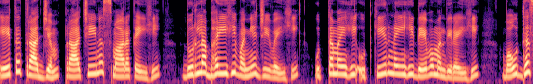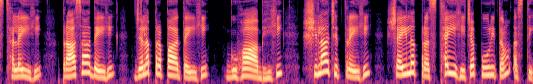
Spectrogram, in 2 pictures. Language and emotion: Sanskrit, neutral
